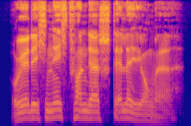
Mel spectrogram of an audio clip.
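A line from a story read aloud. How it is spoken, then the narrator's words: Loud official. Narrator (German): sagte ein Beamter laut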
